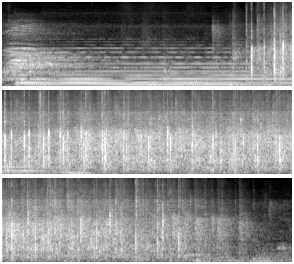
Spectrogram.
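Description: The last chord of a song's musical accompaniment is held and dies away. About three seconds in, an audience breaks into applause, which carries on steadily and fades out near the end.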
